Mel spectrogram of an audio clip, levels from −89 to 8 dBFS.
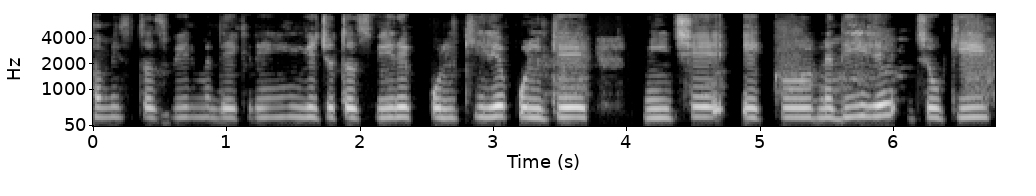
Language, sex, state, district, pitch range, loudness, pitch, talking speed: Hindi, female, Uttar Pradesh, Jyotiba Phule Nagar, 250-265 Hz, -16 LUFS, 255 Hz, 205 wpm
